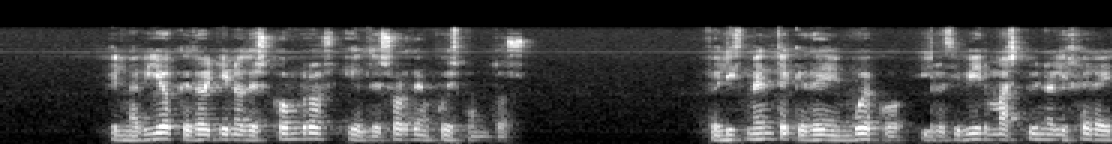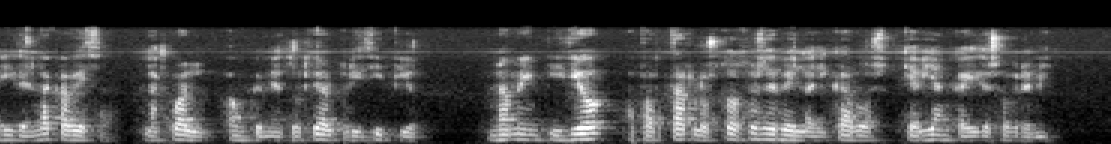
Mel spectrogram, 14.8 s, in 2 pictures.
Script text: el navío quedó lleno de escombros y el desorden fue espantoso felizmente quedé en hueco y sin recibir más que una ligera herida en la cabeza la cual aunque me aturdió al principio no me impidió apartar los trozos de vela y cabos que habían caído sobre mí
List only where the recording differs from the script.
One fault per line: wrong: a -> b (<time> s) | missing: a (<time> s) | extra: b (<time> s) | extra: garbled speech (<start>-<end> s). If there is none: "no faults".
missing: sin (6.2 s)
